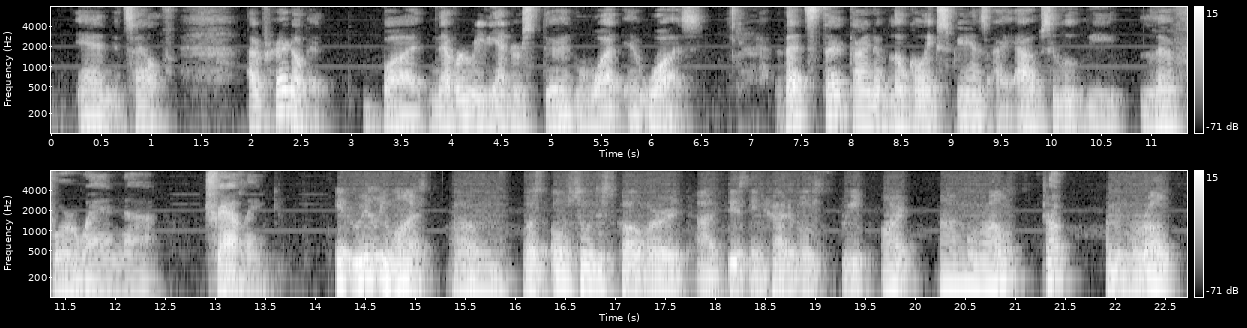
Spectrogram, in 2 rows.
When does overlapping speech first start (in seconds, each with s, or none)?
none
